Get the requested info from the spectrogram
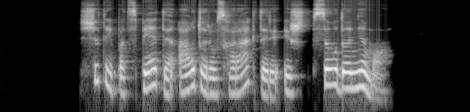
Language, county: Lithuanian, Klaipėda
